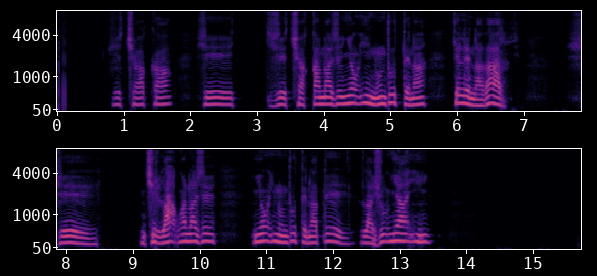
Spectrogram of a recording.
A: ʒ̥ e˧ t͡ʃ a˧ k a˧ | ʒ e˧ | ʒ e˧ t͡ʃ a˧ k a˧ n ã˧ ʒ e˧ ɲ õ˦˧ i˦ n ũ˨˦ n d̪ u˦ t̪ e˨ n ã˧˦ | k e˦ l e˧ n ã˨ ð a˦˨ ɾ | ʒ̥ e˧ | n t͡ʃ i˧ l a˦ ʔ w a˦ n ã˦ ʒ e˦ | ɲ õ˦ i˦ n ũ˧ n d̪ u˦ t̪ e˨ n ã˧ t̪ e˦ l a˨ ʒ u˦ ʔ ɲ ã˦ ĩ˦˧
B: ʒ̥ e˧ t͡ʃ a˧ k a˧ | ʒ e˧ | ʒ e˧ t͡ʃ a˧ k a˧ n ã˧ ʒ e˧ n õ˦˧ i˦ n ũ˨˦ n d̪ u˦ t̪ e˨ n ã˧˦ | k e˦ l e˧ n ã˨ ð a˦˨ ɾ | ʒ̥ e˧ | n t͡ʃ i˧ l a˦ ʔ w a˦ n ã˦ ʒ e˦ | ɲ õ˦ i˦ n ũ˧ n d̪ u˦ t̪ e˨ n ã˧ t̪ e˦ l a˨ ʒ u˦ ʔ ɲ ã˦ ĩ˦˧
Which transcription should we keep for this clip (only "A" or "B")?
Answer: A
